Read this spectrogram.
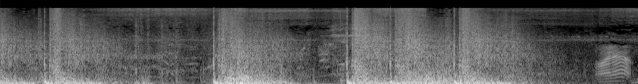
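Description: A shotgun fires loud, booming blasts that ring out.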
